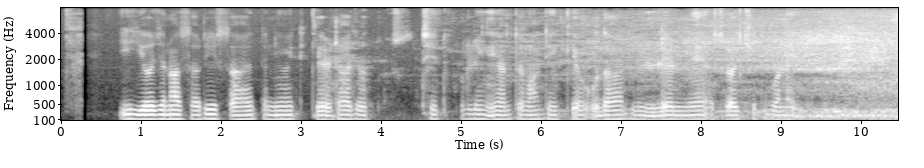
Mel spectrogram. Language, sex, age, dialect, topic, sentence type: Maithili, male, 56-60, Eastern / Thethi, banking, statement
